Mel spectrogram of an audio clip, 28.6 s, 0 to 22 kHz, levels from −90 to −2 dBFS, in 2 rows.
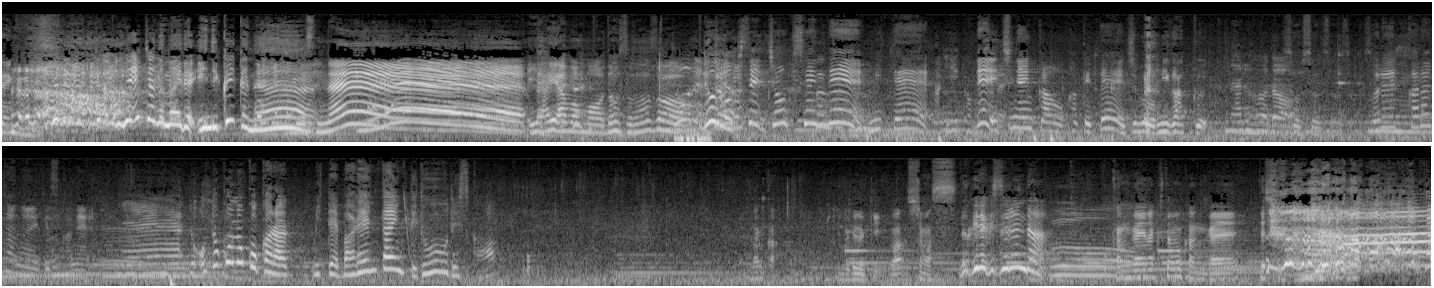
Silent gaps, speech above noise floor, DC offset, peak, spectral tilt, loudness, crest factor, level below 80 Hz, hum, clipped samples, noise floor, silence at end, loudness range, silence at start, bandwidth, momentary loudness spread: none; 20 dB; under 0.1%; -2 dBFS; -4 dB/octave; -18 LUFS; 18 dB; -42 dBFS; none; under 0.1%; -41 dBFS; 0 s; 18 LU; 0 s; 16 kHz; 19 LU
